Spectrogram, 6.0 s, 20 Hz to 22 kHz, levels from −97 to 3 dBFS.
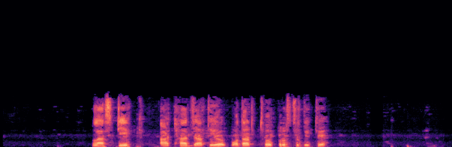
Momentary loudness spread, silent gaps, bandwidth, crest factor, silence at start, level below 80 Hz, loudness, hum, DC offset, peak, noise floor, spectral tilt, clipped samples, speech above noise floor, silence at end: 9 LU; none; 8.2 kHz; 18 dB; 1.25 s; -64 dBFS; -18 LUFS; none; under 0.1%; -2 dBFS; -74 dBFS; -3 dB/octave; under 0.1%; 57 dB; 1.65 s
